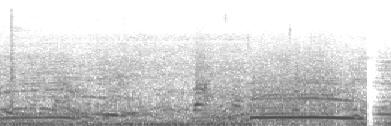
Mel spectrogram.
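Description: Buffalo calves at a livestock market in Cholakkal low with two drawn-out moos, one early and a longer one later, over a busy background murmur of the market.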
